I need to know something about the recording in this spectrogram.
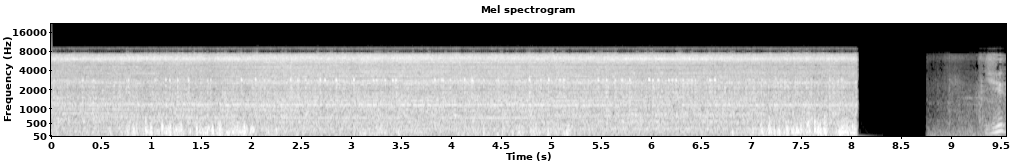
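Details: BMW Z3 2.8-liter engine idling, close-up: fast steady rattle and thin high squeak from worn idler and tensioner pulley bearings, noisier under load; water pump already replaced in vain, noise had worsened.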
